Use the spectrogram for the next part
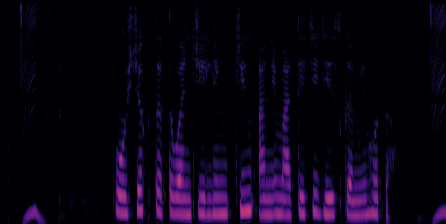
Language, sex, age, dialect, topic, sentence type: Marathi, female, 25-30, Southern Konkan, agriculture, statement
